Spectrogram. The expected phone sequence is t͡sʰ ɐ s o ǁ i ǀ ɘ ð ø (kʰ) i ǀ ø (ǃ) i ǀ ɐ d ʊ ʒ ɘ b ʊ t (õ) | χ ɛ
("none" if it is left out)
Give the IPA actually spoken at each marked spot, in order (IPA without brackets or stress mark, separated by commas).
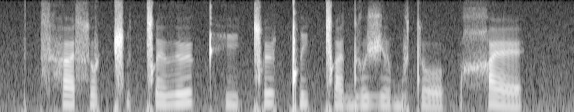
kʰ, ǃ, o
